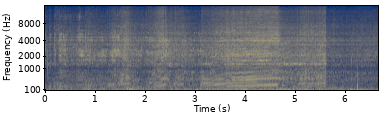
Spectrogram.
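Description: A dirt bike engine roars close by, rising and falling in pitch as it revs.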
